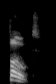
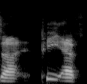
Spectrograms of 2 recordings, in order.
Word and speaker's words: Pfadt: But if you look at his name and how it's spelled, it just looks like something you would say it's Fought. It's Pfadt.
